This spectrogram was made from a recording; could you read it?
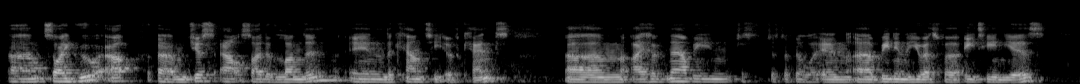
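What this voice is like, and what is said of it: Non-American accent. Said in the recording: “you are not from the States based on your accent, unless you're just a really talented actor”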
